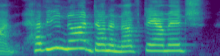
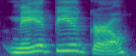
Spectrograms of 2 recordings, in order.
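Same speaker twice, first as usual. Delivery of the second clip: usual speaking voice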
